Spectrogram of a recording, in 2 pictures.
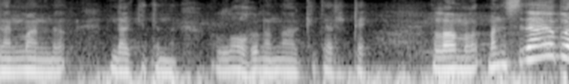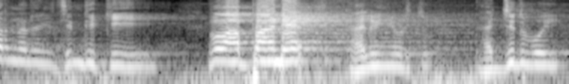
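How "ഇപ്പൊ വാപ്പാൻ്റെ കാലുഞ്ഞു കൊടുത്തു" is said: loud, pressing declaration; loud preacher's declaration; forceful preaching. Acted. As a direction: push it out to the crowd. Same phrase loud then whispered.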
